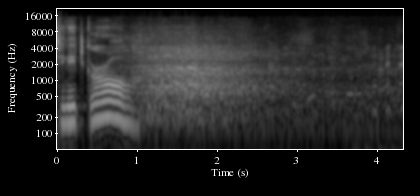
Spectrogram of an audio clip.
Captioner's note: audience laughing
